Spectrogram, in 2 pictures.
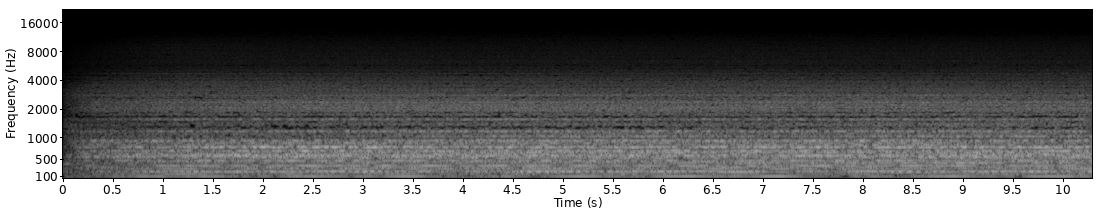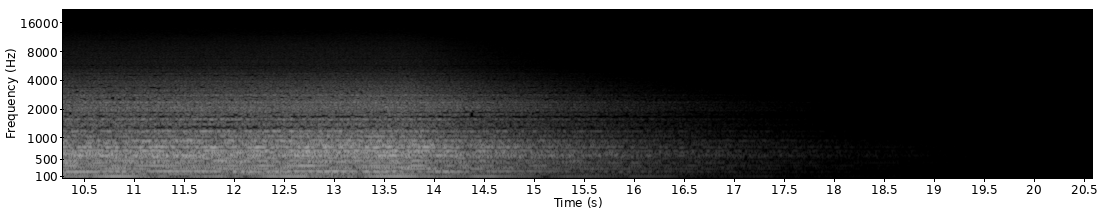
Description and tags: Dramatic choir 2
Deep and dark dramatic choir with alot of disonances. Devilish in it's design. Reminds of a cursed church or something.
choir, dark, deep, disonantic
